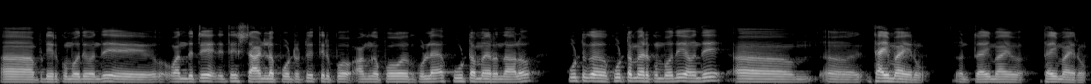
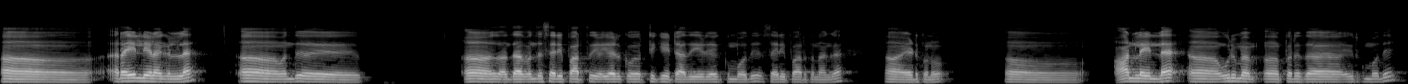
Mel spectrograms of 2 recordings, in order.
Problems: none marked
